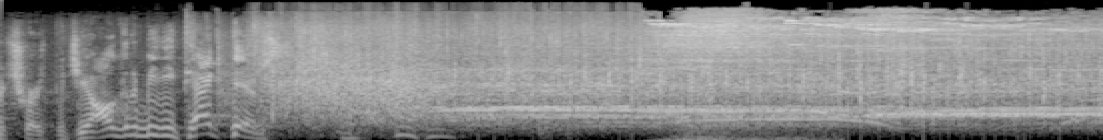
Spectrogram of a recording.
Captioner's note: audience applauding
